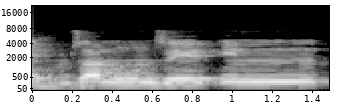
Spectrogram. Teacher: اور جو آواز ہے وہ ناک سے آئے گی، یعنی ناک کے جو بان سے ہے نا، یہاں سے آواز آئے گی۔ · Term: غنہ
